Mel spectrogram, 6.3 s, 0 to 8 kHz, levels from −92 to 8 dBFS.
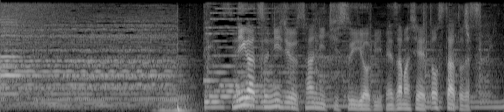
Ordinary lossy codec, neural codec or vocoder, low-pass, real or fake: none; none; 7.2 kHz; real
